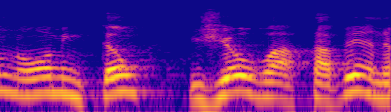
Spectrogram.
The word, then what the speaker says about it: Jeová: Pegaram as vogais de Adonai, que eles sabiam a pronúncia, e enxertaram no tetagrama. Daí surgiu a pronúncia Jeová, que na nossa língua nós falamos Jeová.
